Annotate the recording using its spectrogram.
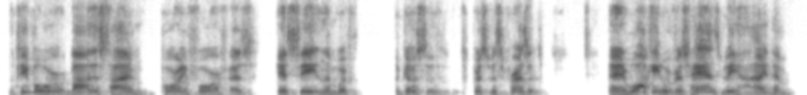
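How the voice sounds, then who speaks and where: Animated male storyteller with a high-pitched voice. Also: highs cut off. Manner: theatrical, pausing between phrases. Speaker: storyteller, librarian. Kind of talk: dramatic live storybook reading.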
